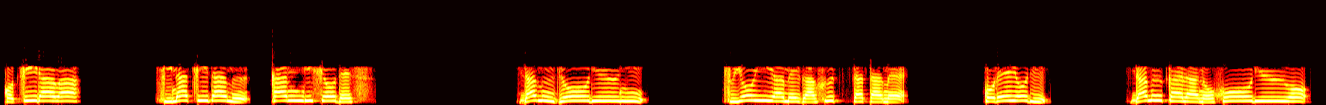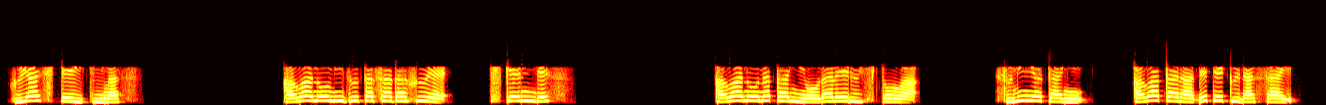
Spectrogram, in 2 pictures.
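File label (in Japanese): 雨が降り始めてゲート放流を開始する時の警報, 音声放送; 比奈知ダム管理所版; kizugawa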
